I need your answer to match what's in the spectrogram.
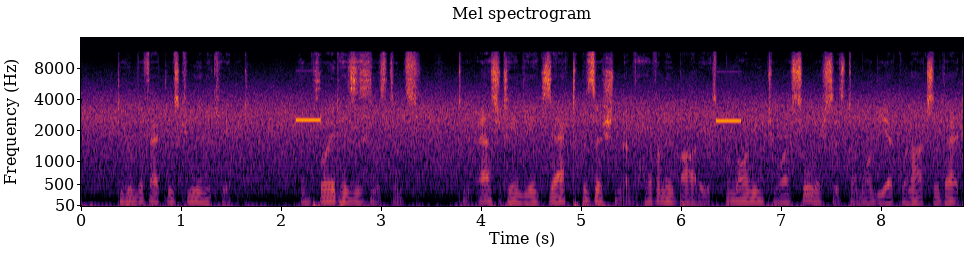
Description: Quindar tones, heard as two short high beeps, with radio hiss and speech in English.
